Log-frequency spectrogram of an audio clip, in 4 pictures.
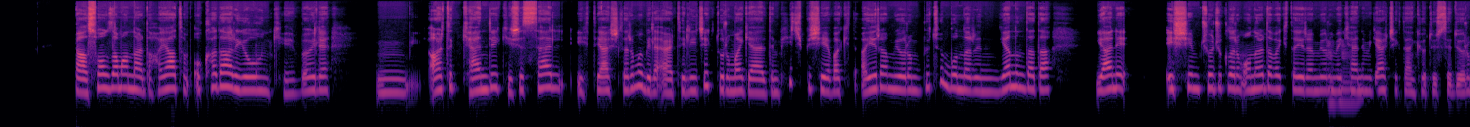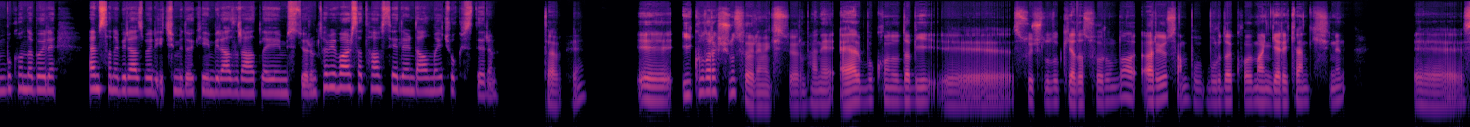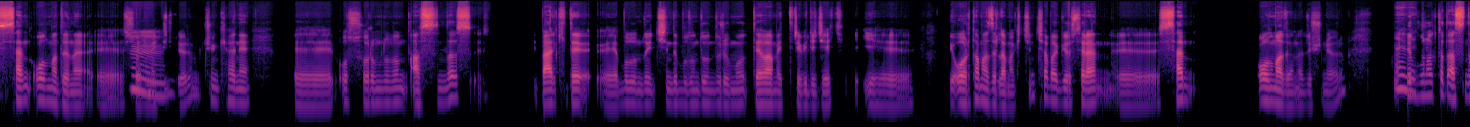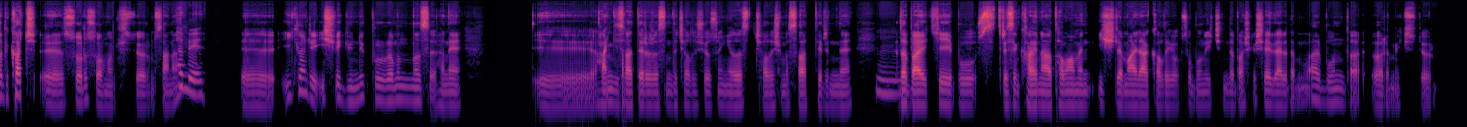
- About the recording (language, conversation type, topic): Turkish, advice, İş veya stres nedeniyle ilişkiye yeterince vakit ayıramadığınız bir durumu anlatır mısınız?
- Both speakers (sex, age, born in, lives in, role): female, 35-39, Turkey, Ireland, user; male, 25-29, Turkey, Netherlands, advisor
- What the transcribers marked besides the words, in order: other background noise; tapping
